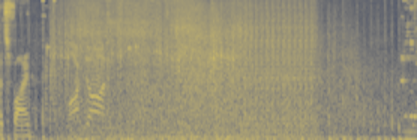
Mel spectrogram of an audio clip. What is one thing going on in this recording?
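An explosion rumbles low and heavy.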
